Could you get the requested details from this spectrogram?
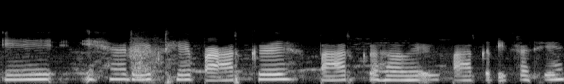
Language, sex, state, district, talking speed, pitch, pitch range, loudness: Chhattisgarhi, female, Chhattisgarh, Sarguja, 115 wpm, 225 Hz, 210-235 Hz, -17 LUFS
